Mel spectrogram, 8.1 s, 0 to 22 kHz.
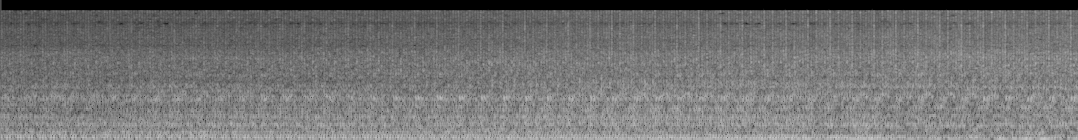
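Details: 2001 Ford F250 7.3 Powerstroke diesel, after alternator replacement following battery issues: steady diesel idle with even clatter at constant speed, no misses or stray knocks; engine running normally.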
